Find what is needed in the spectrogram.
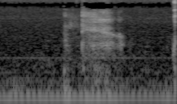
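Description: Near silence, then a woman's faint breath, a soft unpitched sound lasting about half a second, about a second in.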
